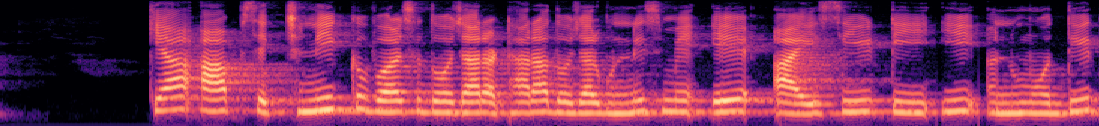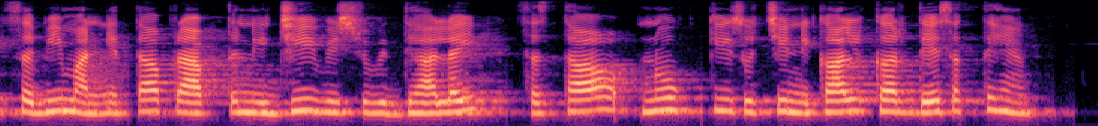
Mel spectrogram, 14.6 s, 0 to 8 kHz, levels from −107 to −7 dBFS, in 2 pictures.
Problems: none marked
